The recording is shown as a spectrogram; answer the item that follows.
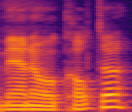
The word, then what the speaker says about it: Mano Occulta: If you're listening to this before August 18th, 2023, please come to our return show at Mano Occulta. Am I saying that right? – Yeah, that's right.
